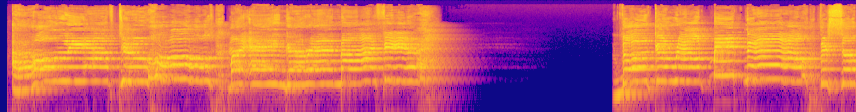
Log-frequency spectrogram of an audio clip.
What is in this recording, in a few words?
Vocals Ursa Major Space Station Room Echo 90ms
